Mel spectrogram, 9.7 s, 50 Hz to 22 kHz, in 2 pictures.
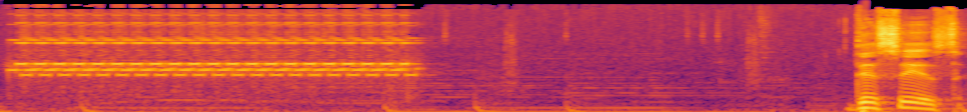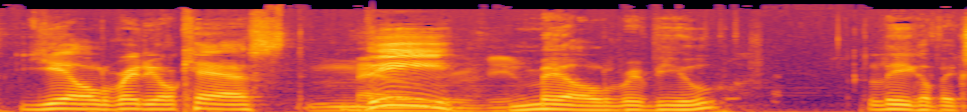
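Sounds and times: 
telephone ringing with an incoming call: 0.0 - 2.2
speech: 4.3 - 8.6, 9.2 - 9.6.

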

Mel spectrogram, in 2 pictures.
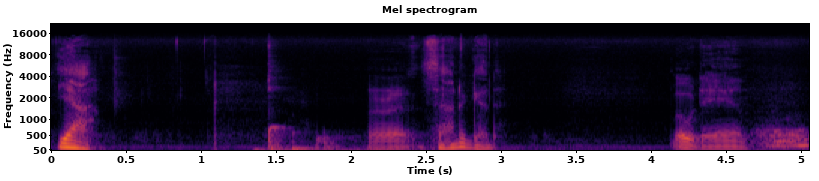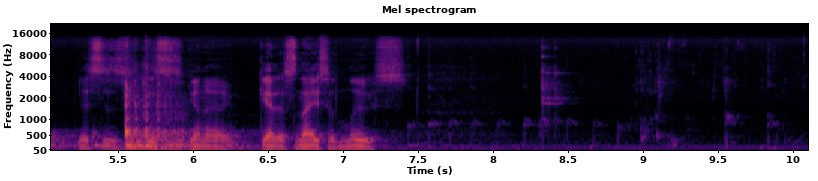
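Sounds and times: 
speech: 0.0 - 0.4, 2.1 - 3.0, 4.2 - 7.5
bourbon poured into a glass: 7.6 - 10.0.

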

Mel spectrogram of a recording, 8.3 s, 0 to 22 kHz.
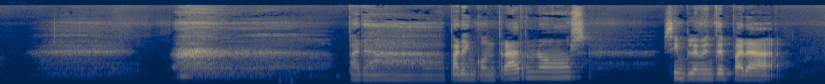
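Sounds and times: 
long airy deep breaths: 0.3 - 3.4, 5.9 - 6.6
speech: 3.5 - 7.9.

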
